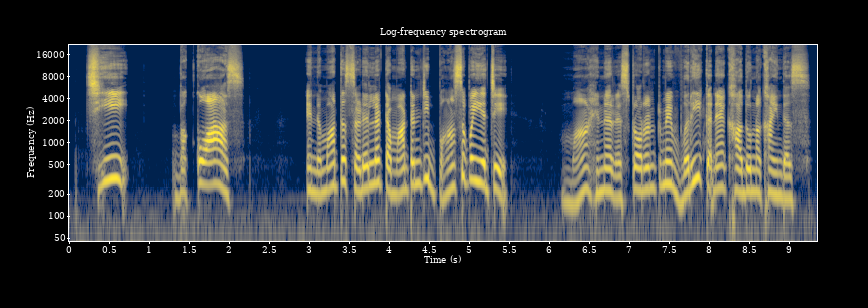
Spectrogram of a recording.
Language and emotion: Sindhi, disgusted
